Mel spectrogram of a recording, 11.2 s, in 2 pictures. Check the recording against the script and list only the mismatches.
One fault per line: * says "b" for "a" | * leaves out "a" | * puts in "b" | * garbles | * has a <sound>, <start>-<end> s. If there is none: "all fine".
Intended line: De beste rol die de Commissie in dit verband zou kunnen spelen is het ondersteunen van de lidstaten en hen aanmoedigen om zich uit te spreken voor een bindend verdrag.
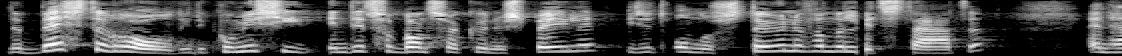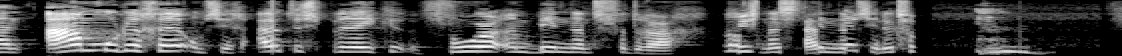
* has a dropout, 4.3-4.3 s
* garbles
* has a throat clearing, 10.5-10.9 s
